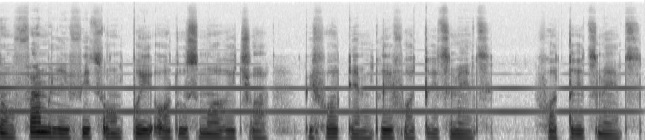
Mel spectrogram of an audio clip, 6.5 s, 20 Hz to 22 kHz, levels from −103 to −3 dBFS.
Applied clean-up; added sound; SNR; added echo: none; Wind instrument, woodwind instrument; 14 dB; none.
